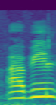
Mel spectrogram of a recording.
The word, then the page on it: abil: 'abil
